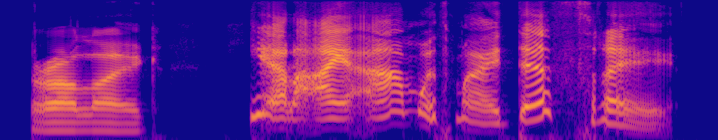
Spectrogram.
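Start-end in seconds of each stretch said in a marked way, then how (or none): 1.3-3.4 put-on very high, shrill, heavy German evil-scientist villain accent. Describing how evil German scientists talk, the speaker demonstrates: evil German scientist voice. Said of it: "like the weird, like evil German scientists sound like".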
